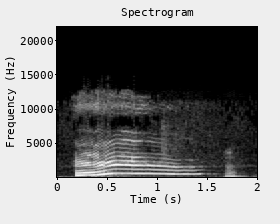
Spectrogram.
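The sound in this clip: A cat meowing: one long, drawn-out meow that rises slightly and then holds steady, followed by a short, lower second call.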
